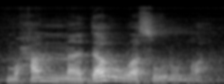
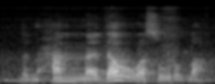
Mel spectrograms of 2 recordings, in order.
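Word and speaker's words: Muhammadan Rasulullah: Deswegen sagt man, Muhammadar Rasulullah. Muhammadar Rasulullah. Man spricht kein N, man verdoppelt das Ra danach.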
